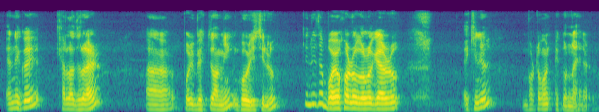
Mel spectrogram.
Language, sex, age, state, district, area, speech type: Assamese, male, 60+, Assam, Kamrup Metropolitan, urban, spontaneous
